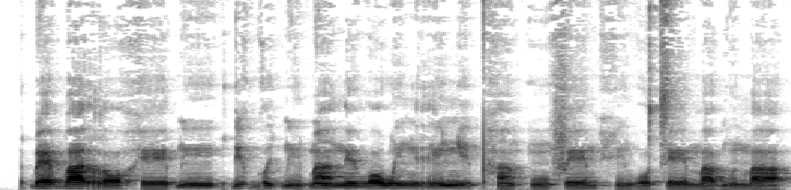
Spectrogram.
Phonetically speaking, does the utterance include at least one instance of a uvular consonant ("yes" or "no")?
no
